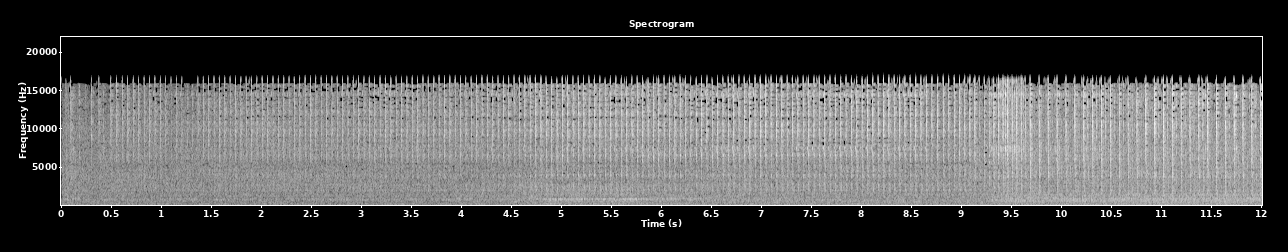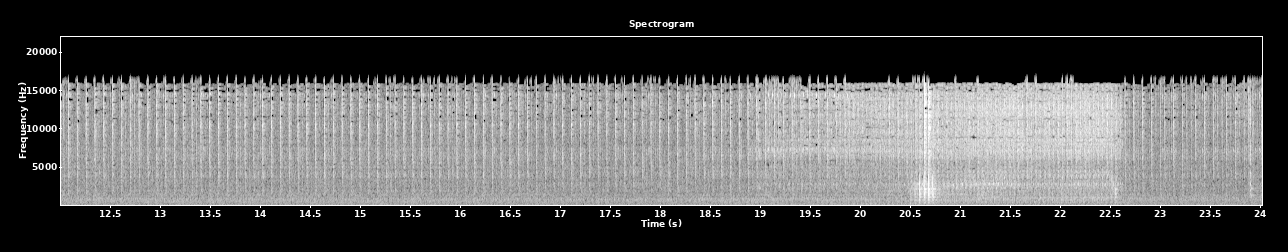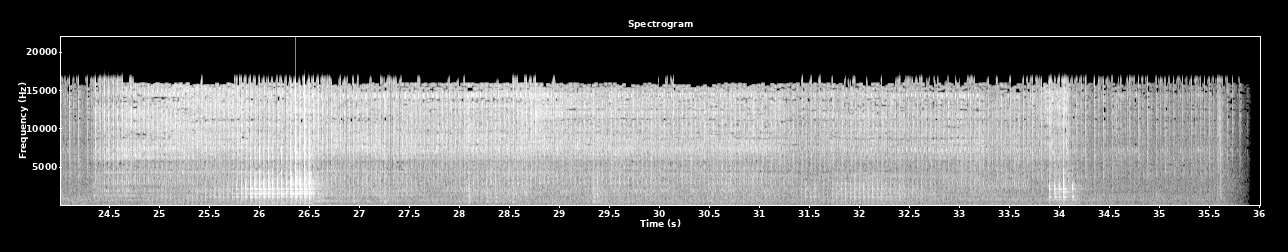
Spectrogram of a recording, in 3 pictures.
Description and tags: The jigsaw in the wood shop at NYU's ITP dept. Cutting wood with increasing speed. Barely processed.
